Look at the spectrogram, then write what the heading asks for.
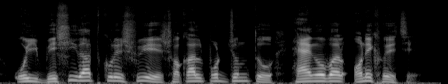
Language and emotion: Bengali, neutral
